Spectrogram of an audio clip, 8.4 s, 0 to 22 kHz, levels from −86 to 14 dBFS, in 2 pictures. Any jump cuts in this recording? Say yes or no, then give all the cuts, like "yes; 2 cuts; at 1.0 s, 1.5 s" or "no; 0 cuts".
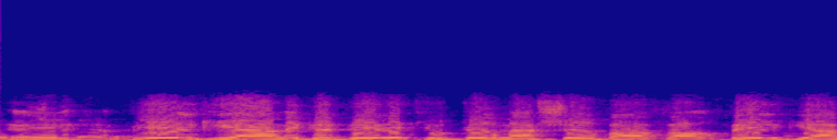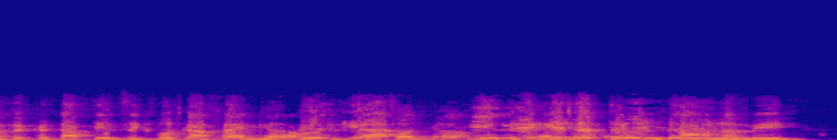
no; 0 cuts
